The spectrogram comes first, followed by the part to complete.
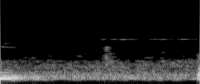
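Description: Steady background noise of a recorded lecture room in a pause between words: a low, even hum with a faint, thin high whine on and off.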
